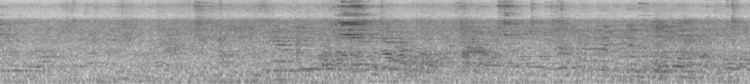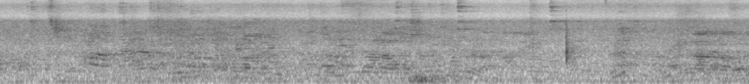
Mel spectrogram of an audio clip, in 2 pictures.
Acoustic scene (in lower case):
crowded indoor space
